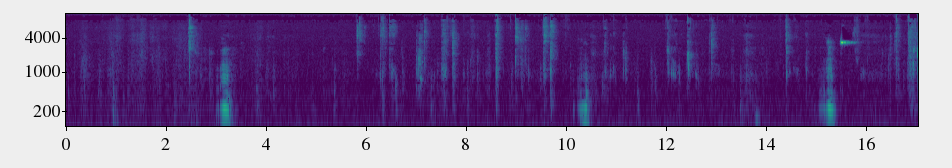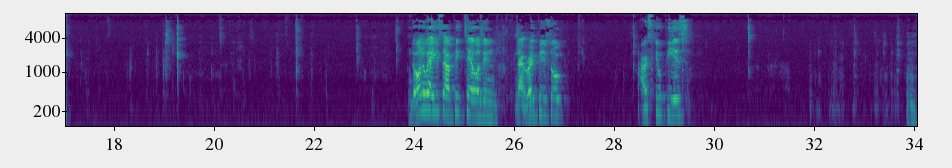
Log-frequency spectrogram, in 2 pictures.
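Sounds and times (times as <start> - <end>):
person chewing meat off bones: 2.4 - 23.8, 29.8 - 34.0.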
